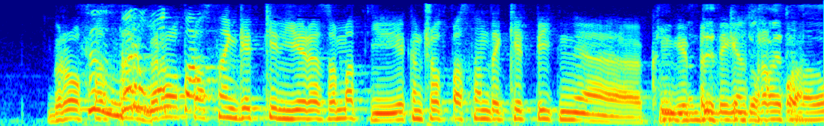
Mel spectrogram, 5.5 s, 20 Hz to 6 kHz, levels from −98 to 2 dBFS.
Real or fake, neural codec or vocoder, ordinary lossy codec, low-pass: real; none; MP3, 48 kbps; 5.4 kHz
